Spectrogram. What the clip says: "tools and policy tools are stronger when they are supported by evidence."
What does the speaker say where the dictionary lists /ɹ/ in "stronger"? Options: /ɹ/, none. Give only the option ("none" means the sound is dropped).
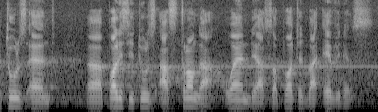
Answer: /ɹ/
